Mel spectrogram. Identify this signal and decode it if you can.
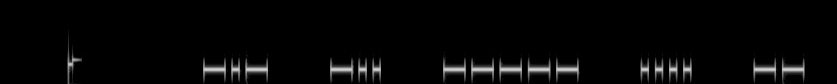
Morse code, heard as a keyed tone, about 17 wpm, spaced as for 10 wpm, 700 Hz. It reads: KD0HM
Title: USA Call Signs - 5 Characters - 3x Character Spacing - 17wpm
